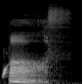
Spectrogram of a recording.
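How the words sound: It is said in a southern English accent. "in the south of England"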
